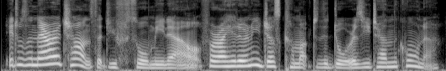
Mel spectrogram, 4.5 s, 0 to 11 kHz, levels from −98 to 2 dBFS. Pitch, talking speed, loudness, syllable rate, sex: 215 Hz, 335 wpm, -17 LUFS, 6.9 syllables/s, female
